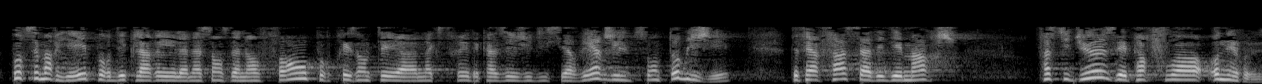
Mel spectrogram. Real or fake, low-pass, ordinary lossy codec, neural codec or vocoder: real; 7.2 kHz; MP3, 24 kbps; none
